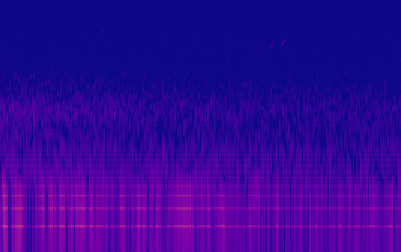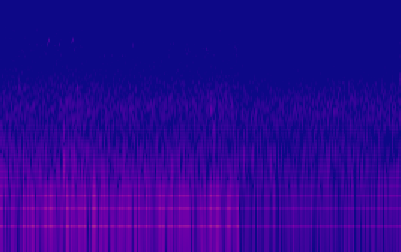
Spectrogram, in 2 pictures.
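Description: Quiet outdoor ambience: a steady low rumble that cuts off abruptly about five seconds in, with a few faint bird chirps.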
